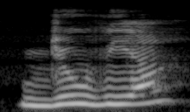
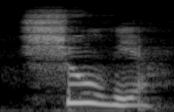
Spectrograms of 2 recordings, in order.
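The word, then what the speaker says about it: lluvia: In some parts in Argentina or Eurowite, it sound like a sh. For example, instead of jave is shave, juvia shuvia po. But if you stick to the sound, you will be understood everywhere.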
